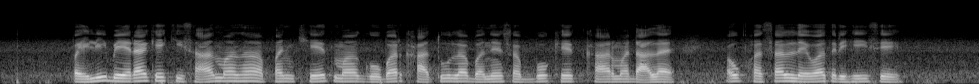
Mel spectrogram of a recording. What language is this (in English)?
Chhattisgarhi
